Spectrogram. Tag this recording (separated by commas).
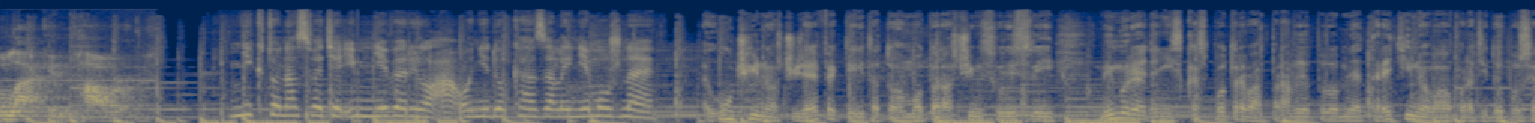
Music, Speech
